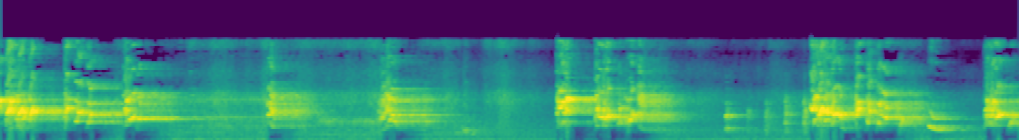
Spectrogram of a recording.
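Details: Cockatiel singing what is described as a mating call; dense runs of bright chirps and squawky whistles, some rising sweeps, in bursts separated by short pauses, with a faint low hum indoors.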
